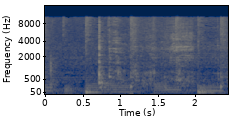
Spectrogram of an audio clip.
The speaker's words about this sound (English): Let's go over to our yuca fries. They look just about ready. We can pull those out now. Nice and golden brown, crispy.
